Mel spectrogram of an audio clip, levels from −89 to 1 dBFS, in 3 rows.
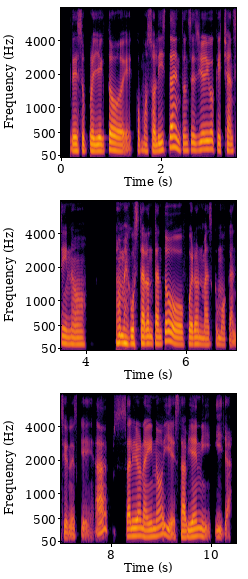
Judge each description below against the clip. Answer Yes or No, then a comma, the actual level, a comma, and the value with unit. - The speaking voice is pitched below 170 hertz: Yes, medium, 140 Hz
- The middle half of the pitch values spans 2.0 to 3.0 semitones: Yes, narrow, 2.5 semitones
